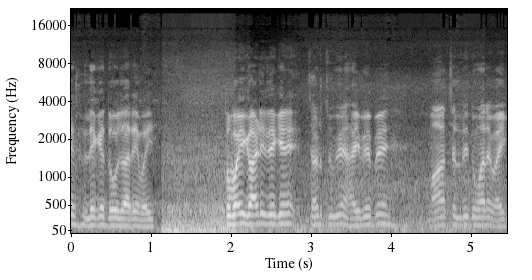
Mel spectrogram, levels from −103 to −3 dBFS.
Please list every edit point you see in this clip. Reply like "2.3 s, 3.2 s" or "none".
1.2 s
